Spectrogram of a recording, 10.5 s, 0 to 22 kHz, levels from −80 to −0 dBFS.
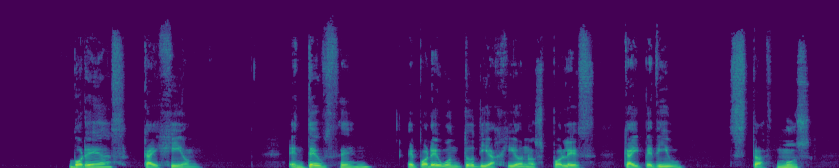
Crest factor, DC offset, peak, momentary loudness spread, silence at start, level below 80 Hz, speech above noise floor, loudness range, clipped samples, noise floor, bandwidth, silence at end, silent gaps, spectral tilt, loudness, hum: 22 dB; under 0.1%; -2 dBFS; 16 LU; 0.85 s; -68 dBFS; 53 dB; 3 LU; under 0.1%; -75 dBFS; 19 kHz; 0.4 s; none; -7 dB/octave; -23 LUFS; none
